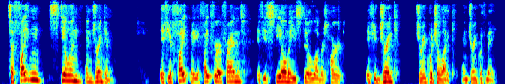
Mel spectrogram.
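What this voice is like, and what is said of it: Irish accent. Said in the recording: “sounds very Irish.”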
